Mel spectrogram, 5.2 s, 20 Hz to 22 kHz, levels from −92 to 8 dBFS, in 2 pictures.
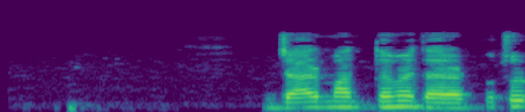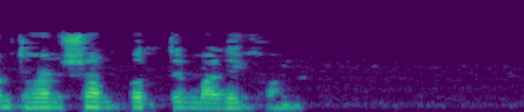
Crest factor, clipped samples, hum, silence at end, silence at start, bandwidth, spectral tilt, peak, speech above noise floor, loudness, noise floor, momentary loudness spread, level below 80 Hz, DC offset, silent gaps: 20 dB; under 0.1%; none; 1.15 s; 0.35 s; 7.8 kHz; -4 dB/octave; 0 dBFS; 58 dB; -18 LUFS; -76 dBFS; 14 LU; -60 dBFS; under 0.1%; none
